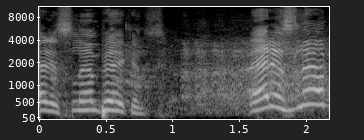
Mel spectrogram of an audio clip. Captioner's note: audience laughs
